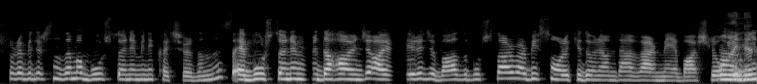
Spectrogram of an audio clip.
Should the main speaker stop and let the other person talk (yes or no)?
no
